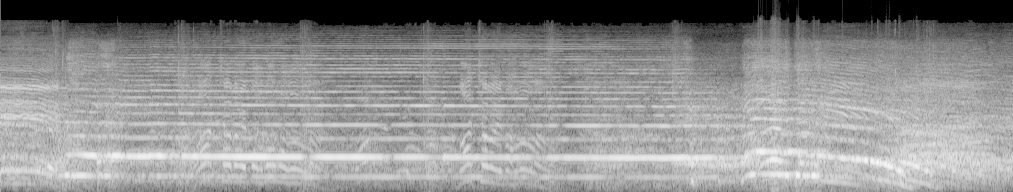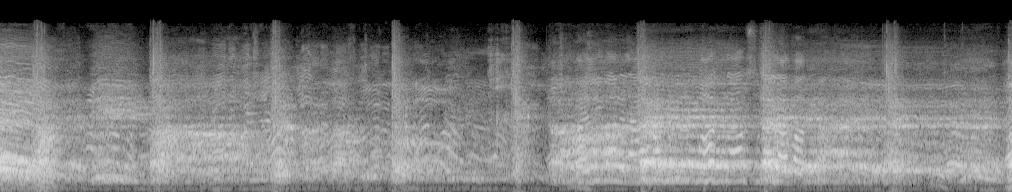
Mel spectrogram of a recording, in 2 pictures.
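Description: Men beat their chests with their hands in rhythm.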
